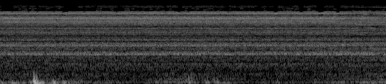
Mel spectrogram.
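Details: 2007 Freightliner Columbia, Detroit Series 60, air built over 100 psi, engine off, ignition on: a constant sharp hiss of air escaping straight through the fan clutch hub. The fan clutch hub is bad and needs replacement.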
